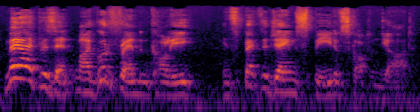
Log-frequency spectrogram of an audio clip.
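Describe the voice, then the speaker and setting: A man playing a genial, well-mannered gentleman uncle and inventor in a period radio play. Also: medium pitch, sing-song, moderate pace, natural voice. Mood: genial, welcoming. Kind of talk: audio drama acting. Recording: clearly noisy background ambience.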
